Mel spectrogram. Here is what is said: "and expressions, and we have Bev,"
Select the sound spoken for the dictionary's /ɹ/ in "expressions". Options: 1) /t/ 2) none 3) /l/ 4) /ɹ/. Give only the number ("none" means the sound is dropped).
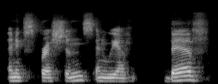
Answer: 4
